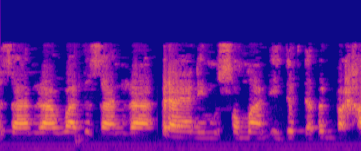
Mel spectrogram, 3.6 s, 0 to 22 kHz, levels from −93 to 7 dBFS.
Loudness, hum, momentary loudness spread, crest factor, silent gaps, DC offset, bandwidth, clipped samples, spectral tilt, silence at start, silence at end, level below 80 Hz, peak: -24 LUFS; none; 10 LU; 20 dB; none; under 0.1%; 8 kHz; under 0.1%; 4 dB/octave; 0 s; 0 s; -70 dBFS; -4 dBFS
